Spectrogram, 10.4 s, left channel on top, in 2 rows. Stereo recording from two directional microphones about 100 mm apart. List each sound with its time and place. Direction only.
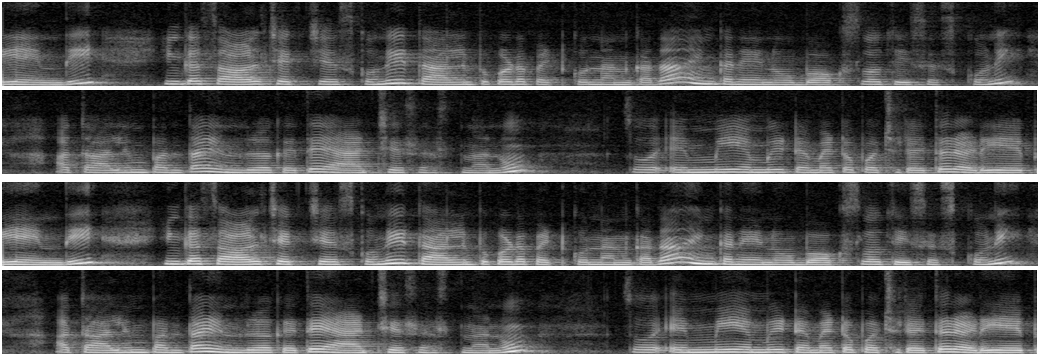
0.0 s a woman's voice: 25° right (ahead or behind)
4.4 s a woman's voice: 35° right (ahead or behind)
